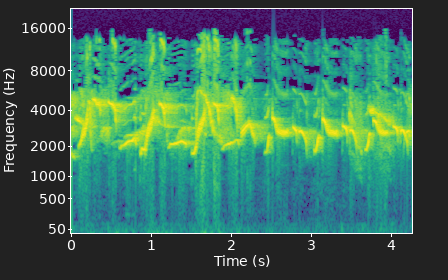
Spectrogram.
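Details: Yellow-billed, yellow-legged Chinese hwamei delivering loud sweeping whistles, rising and falling slurs repeated roughly every half second, forming a bright, continuous melody.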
